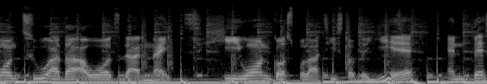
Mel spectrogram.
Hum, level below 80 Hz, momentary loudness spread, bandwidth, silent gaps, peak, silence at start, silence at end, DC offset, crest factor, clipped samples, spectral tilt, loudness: none; -34 dBFS; 4 LU; 16 kHz; none; -12 dBFS; 0 s; 0 s; under 0.1%; 16 dB; under 0.1%; -5 dB/octave; -28 LUFS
